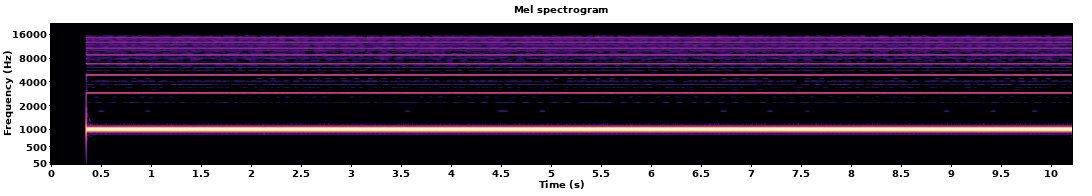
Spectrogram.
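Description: Steady electronic test tone: one pure beep at a single pitch, held evenly for about ten seconds and cut off sharply, like the line-up tone placed at the head of a film master.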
